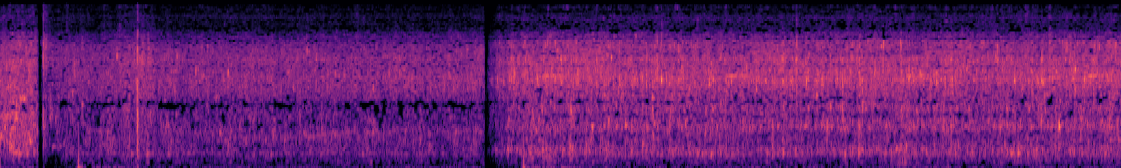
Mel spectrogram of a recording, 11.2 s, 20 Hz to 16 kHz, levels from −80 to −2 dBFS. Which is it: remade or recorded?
recorded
